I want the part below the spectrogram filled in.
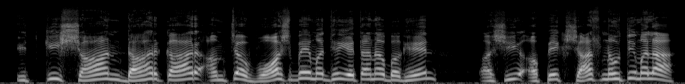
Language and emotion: Marathi, surprised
